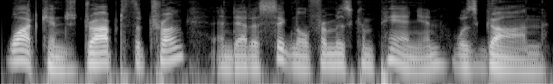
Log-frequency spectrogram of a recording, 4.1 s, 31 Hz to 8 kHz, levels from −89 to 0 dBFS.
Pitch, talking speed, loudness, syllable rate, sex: 105 Hz, 190 wpm, -23 LUFS, 4.7 syllables/s, male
